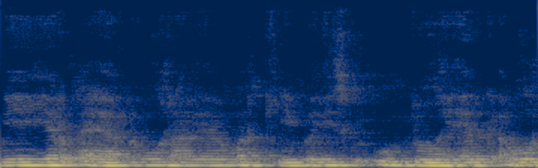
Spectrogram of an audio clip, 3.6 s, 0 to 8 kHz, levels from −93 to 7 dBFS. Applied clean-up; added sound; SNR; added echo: none; none; none; reverberation time 0.7 s.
